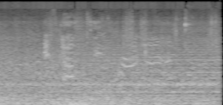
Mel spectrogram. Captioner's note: children playing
